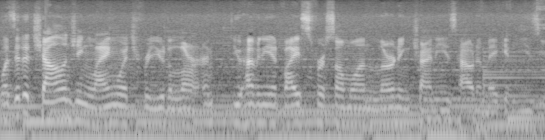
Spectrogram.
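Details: Adult male speaker (interviewer); normal fluent speech.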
